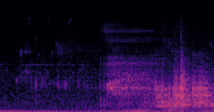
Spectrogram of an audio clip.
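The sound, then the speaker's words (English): Tea is poured from loose leaves after a very short brew, a soft liquid trickle that begins partway through and continues faintly on its own. “Good, then only a very short brewing, just swirl a little bit the leaves down and make the pour,”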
